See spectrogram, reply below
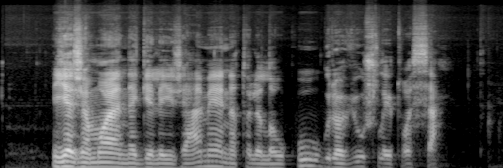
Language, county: Lithuanian, Kaunas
